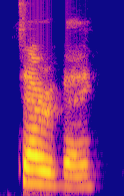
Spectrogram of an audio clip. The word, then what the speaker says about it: CeraVe: CeraVe. – CeraVe.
